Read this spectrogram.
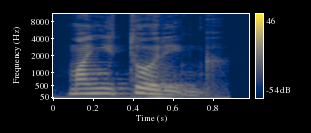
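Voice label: "monitorinq", Azerbaijani; Orfoqrafiya Lüğəti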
